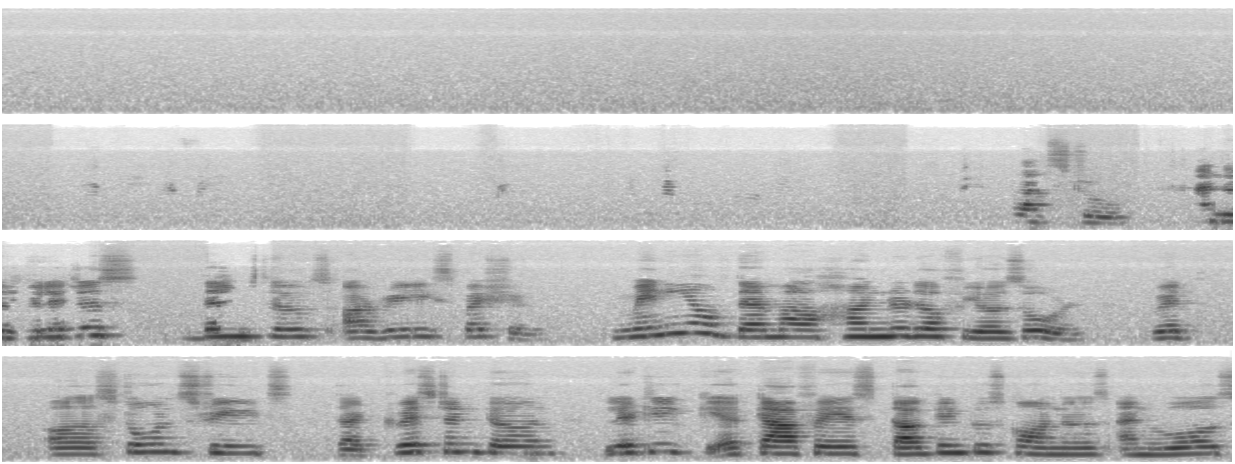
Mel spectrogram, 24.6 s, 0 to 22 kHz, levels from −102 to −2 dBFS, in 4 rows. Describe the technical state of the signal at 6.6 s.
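At 6.6 s, a brief scrap of the other side's voice leaking through is audible. It lasts from 6.6 to 6.65 s. It sits roughly 25 dB below the main speech, so it is faint and clipped short. The likely cause is a device playing the far end on a loudspeaker. The echo canceller did not fully remove it from the microphone. What escapes is a fragment laid under the talker.

The same moment also carries the channel delay (comb filtering) that runs through the whole clip. One channel lags the other by around 20 ms. When the two are summed to mono, shared content cancels at evenly spaced frequencies. The first notch falls near 30 Hz, and the rest repeat upward in a regular series. The result is a rough, slightly doubled colouring that stays fixed on the speech.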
